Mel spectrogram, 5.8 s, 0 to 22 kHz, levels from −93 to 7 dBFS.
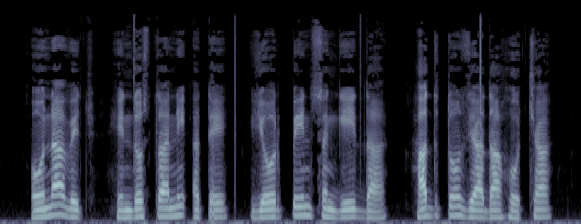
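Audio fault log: throughout: generation loss. The speech sounds swirly, hollow and smeared with softened attacks and nothing above 16.7 kHz, likely from several MP3 re-encodes, fitting 64 kbit/s, each adding fresh quantisation noise.
1.33, 2.35, 3.60, 4.8 s: bit error spike. Single sharp broadband ticks, unrelated to the speech, after "ਉਹਨਾਂ ਵਿਚ" and "ਸੰਗੀਤ ਦਾ ਹੱਦ ਤੋਂ": a flipped bit briefly throws one or two samples far off.
4.15–4.17 s: repeated buffer. A brief buzzy click between "ਯੋਰਪੀਨ ਸੰਗੀਤ ਦਾ" and "ਹੱਦ ਤੋਂ": a 5 ms piece replays three extra times with hard joins, fitting a tiny buffer, losing about 15 ms.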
